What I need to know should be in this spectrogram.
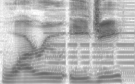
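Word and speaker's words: ワルイージ: somebody figured out that in Japan it's pronounced waru EG which means bad person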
